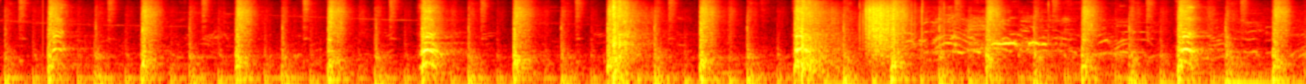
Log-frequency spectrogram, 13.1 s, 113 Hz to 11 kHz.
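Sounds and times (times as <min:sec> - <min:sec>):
drum kit beat with cymbals: 0:00.0 - 0:13.0.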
